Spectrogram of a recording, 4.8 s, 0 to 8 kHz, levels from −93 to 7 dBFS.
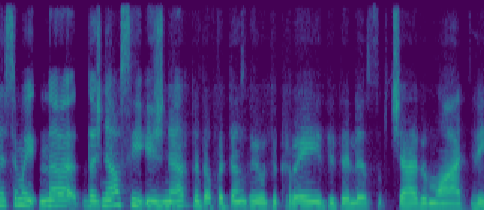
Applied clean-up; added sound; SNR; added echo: neural mask model DeepFilterNet 3.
